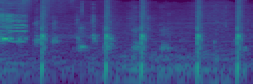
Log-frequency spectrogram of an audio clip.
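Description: Chickens in the Minecraft video game, hatched from thrown eggs, give a series of short clucks spaced through the moment, fairly faint, with game background sound and no talk.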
